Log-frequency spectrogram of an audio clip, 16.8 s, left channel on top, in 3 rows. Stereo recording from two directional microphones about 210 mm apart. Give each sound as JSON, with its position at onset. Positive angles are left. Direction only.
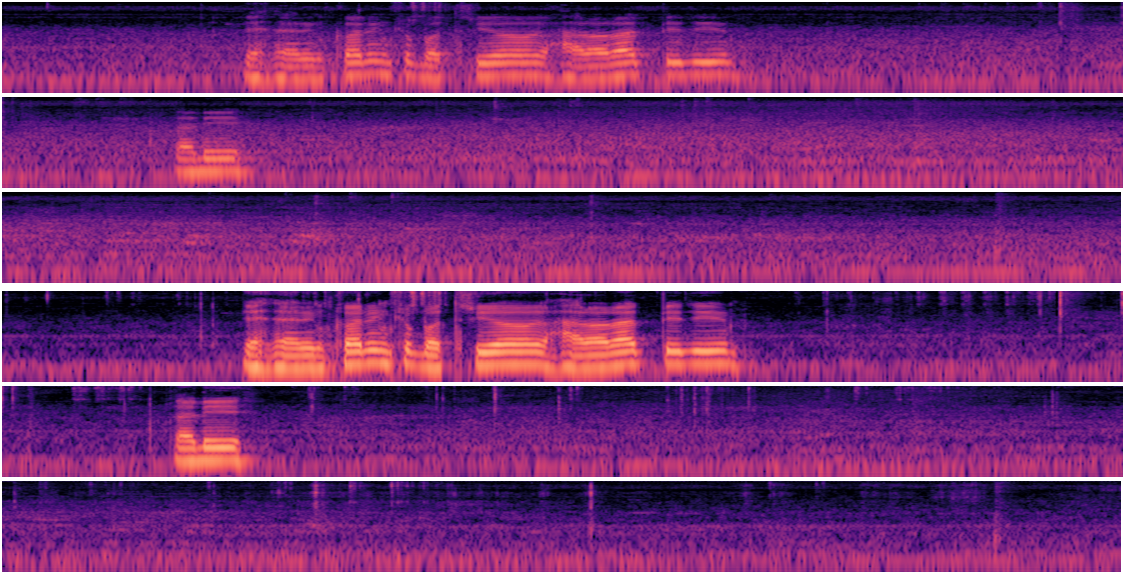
{"t": 1.2, "sound": "speech", "side_deg": -85}
{"t": 6.4, "sound": "speech", "side_deg": -70}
